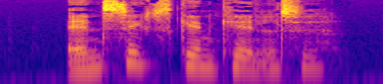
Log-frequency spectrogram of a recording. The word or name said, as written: ansigtsgenkendelse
